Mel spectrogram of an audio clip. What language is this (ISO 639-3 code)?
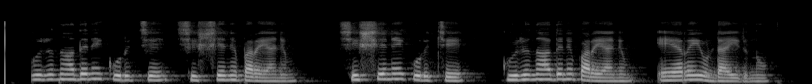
mal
